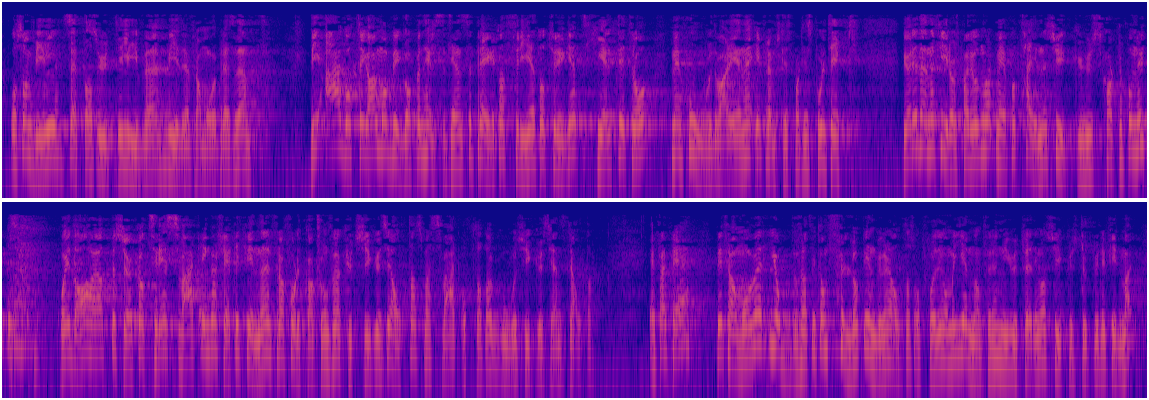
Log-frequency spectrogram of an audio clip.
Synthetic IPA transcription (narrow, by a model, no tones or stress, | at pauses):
ɔsɔmʋɪlsɛt̪ːəɔsʉːt̪ɪliːʋəʋiːd̪əɾəfɾɑ̰mːoːʋəɾpʰɾɛsɪd̪ɛnt̪ | ʋɪʔæɾɡɔt̪ːɪɡɑŋmɛɔbʏɡːəɔpːɛnhɛlsət̪ʰjeːnəst̪əpʰɾeːɡət̪ɑʋfɾiːheːt̪ɔt̪ʰɾʏɡheːt̪heːlt̪ɪt̪ʰɾoːmɛhuːʋəd̪ʋæɖiːənəʔɪfɾɛmskɾɪd̪spʰɑʈʰiːspʰʊlɪt̪ʰɪk | ʋɪhɑɾɪd̪ɛnːəfiːɾoːʂpʰæɾɪuːd̪n̩ʋæʈːmɛpʰɔɔt̪ʰæɪnəsyːkəhʉːskʰɑʈːəpɔnʏt̪ː | ʔɔɪd̪ɑːhɑɾæɑt̪̚bəsøːkɑʋt̪ʰɾeːsʋæːʈɛŋɡɑʂeːʈəkʰʋɪnːəɾfɾɑfɔlkəɑkʂuːnfɔɾɑkʰʉt̪ːsyːkəʉːsɪɑlt̪ɑsɔmæɾsʋæːʈɔpt̪ʰɑt̪ːɑʋɡuːəsyːkəhʉːst̪ʰjeːnəst̪əɾɪɑ̰lt̪ɑ | ʔɛfæɪɾpʰeːʋɪlfɾɑmːoːʋəɾjɔbːəfɔɾɑt̪ʋɪkʰɑnfœlːəɔpːɪnːbʏɡəɳɑlt̪ʰɑsɔpːfɔɾd̪ɾɪŋɔmɔjɛnːɔmføːɾənːyːʉːt̪ɾeːd̪ɪŋɑʋsyːkəʉːst̪ɾʉk̚t̪ʰʉːɳɪfɪlmɑ̰ɾ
